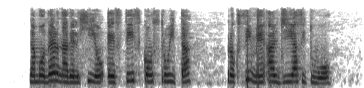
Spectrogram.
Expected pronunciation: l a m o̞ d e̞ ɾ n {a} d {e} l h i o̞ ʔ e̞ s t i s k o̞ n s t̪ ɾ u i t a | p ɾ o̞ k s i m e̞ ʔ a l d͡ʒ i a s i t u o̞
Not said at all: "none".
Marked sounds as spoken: a, e

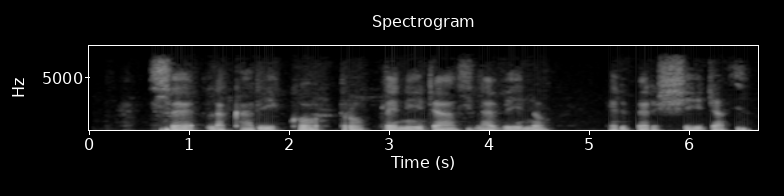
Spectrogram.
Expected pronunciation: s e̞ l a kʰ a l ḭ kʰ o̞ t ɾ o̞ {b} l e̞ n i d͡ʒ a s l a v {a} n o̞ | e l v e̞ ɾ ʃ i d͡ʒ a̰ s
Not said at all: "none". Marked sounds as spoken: p, i

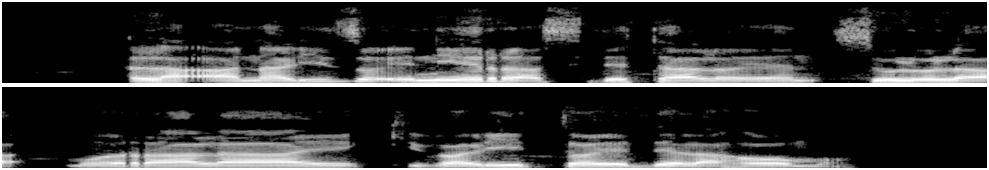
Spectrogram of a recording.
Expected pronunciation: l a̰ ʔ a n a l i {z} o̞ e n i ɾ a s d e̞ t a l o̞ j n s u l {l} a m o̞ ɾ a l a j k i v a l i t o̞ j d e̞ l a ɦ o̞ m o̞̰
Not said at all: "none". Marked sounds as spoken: z, l

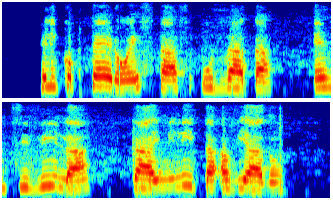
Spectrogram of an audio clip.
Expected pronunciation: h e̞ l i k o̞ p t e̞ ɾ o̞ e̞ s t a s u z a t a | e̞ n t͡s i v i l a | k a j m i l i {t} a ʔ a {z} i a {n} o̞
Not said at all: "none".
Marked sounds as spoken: t, v, d

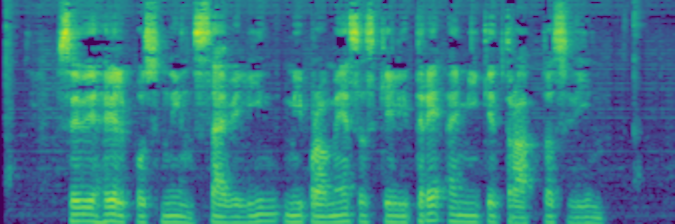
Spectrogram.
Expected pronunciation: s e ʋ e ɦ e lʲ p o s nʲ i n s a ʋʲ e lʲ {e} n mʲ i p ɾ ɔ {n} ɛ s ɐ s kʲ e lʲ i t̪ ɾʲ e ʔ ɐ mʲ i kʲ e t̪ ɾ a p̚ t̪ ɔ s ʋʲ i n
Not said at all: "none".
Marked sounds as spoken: i, m

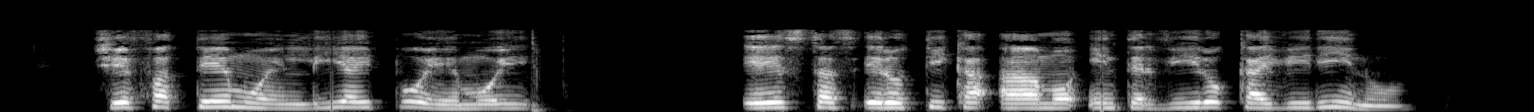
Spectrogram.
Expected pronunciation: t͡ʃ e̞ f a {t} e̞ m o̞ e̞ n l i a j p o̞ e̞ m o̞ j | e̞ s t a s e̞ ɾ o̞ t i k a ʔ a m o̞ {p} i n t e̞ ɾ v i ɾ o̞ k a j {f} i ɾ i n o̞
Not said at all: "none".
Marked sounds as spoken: t, ʔ, v

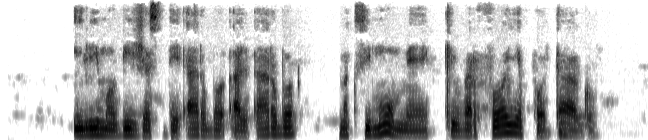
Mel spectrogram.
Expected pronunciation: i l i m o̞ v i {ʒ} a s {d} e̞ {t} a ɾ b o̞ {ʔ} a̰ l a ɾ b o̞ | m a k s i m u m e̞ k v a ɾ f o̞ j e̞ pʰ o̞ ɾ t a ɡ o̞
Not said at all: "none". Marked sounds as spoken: d͡ʒ, d, ʔ, ʔ

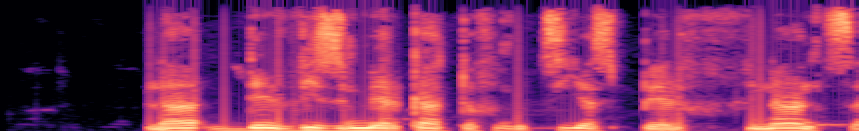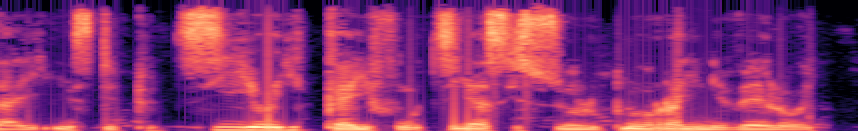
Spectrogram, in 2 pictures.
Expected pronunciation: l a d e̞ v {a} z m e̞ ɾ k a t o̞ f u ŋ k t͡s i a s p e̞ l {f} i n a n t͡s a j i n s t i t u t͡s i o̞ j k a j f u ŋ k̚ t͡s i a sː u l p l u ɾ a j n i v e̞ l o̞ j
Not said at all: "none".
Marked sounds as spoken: i, f

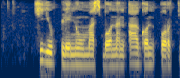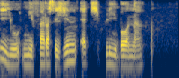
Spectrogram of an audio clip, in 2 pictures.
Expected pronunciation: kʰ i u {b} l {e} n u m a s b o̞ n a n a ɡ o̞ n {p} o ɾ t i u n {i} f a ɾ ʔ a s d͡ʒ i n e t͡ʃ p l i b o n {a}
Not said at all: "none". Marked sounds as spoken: p, e, p, i, a

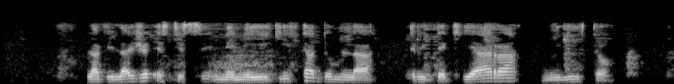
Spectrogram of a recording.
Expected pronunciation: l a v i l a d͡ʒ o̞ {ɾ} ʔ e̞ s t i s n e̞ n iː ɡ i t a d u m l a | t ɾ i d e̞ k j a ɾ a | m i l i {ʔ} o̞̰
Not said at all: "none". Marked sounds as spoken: none, t

